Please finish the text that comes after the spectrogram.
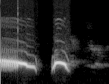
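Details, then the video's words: Spotted dove cooing to lure other doves, a Vietnamese lure call style; two short mellow low coos, the first longer and gently falling, the second arched, then a faint trailing note. "Chim cu gáy kích bổi"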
